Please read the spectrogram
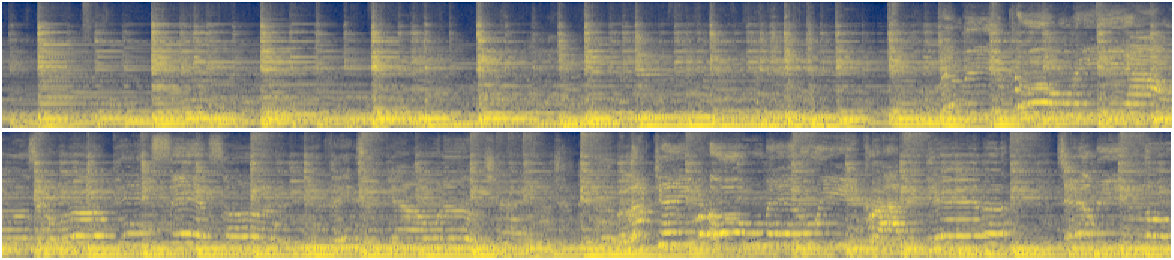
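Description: Live band music: an acoustic guitar strummed over a drum kit, with a man singing from about twelve seconds in.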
